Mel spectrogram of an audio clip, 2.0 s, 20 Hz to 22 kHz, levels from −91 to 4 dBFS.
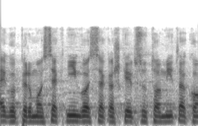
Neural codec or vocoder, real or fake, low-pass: none; real; 9.9 kHz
